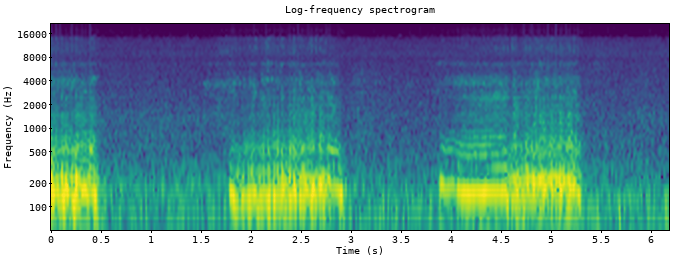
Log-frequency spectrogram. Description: Little puppy of English bulldog sleeping and snoring 😴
